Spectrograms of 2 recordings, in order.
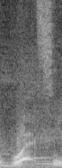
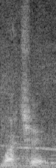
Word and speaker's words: Buatsi: it but soon i realized that they say boy see what's he watching it's how it spells but yeah that's because i'm an airway but it's pronounced watch it okay okay so you're an airway as you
